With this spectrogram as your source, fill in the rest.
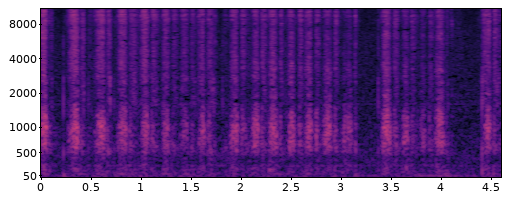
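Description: A graphite pencil scratches light shading strokes across the surface of a small square of thin, solid brown MDF fiberboard. About fifteen quick, rhythmic back-and-forth strokes give a dry, papery scratch centered around 1 kHz with a bright hiss on top. There are brief pauses near the middle and end.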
